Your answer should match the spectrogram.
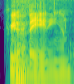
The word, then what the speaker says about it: Crevabanians: The Cribbabanians, Crevabanian. – Yeah. What'd you say? – It's more of a creve sound at the beginning.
